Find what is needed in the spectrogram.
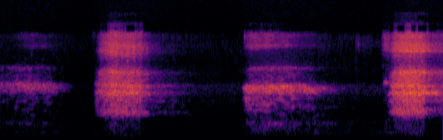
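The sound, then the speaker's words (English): Deep, breathy breaths taken in a standing rib-breathing exercise with hands on the ribs: a few loud, airy bursts of inhaling and exhaling separated by short pauses, with no talking. “Now we're going to take two breaths this way.”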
